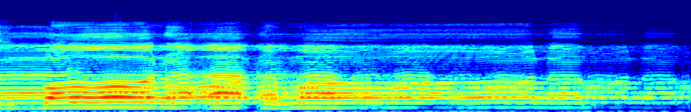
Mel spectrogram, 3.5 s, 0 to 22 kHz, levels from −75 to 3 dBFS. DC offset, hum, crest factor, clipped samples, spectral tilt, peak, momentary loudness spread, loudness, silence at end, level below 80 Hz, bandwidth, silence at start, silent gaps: under 0.1%; none; 16 dB; under 0.1%; -4 dB/octave; 0 dBFS; 14 LU; -15 LUFS; 0 s; -58 dBFS; 10 kHz; 0 s; none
